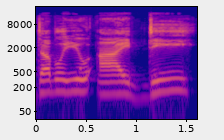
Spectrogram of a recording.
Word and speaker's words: Widelitz: Yeah, I'll put the links in the show notes page, but it is spelled W-I-D-E-L-I-T-Z.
